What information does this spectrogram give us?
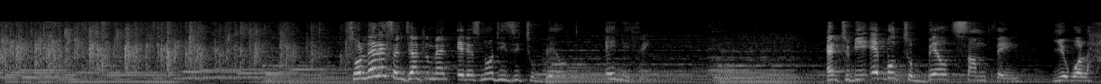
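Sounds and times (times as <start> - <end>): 
audience hand clapping: 0.0 - 4.3
speech: 3.5 - 7.3, 8.3 - 11.0.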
